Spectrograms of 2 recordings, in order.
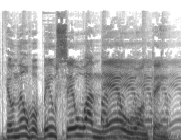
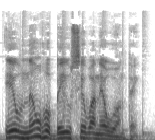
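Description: First: The stress falls on the word anel. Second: No word is given special stress. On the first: "Posso ainda enfatizar o suposto elemento roubado" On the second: "a frase sem ênfase"

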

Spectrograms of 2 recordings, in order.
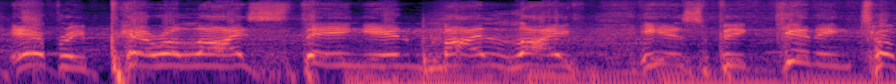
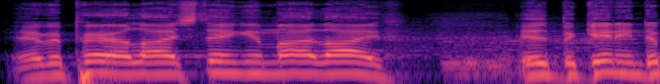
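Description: First: It is said loudly and forcefully, with full energy. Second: It is said quietly and weakly, without force. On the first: The speaker is boldly declaring it. The speaker calls it right. "Open your mouth wide. Make a mighty decree" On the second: The speaker is not really declaring it. The speaker calls it wrong. "you said that like this"

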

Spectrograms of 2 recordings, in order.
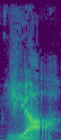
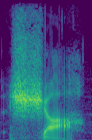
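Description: First: The consonant sounds like an English 'y'. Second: The consonant sounds like an English 'sh'. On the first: This is how most Spanish speakers say it. "in the double L in Spanish is pronounced ya, like Y-A" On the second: This is how people from Buenos Aires say it. "the people in Buenos Aires pronounce it sha, with a S-H-A"

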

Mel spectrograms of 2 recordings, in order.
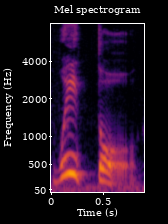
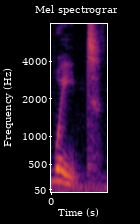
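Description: First: The word ends with an added extra vowel. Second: The word ends cleanly on the final consonant. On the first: "There's always an extra syllable at the end" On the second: "it's never, like, a clear ending to a word. So you don't do"

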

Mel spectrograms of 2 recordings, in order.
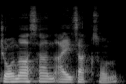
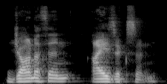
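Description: First: The name has a Japanese pronunciation. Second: The name has an English pronunciation. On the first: "Not really that close to my actual name" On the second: "my name is a very hard name for Japanese speakers to say correctly"

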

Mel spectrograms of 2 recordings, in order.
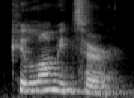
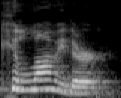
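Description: First: It is said in a British accent. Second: It is said in an American accent.

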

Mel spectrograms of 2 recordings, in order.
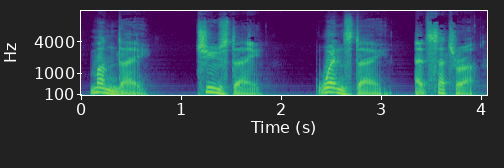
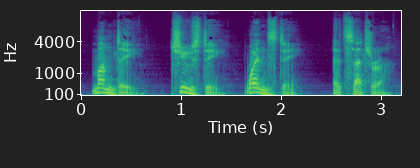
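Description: First: It is said slowly and carefully. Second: It is said quickly and reduced.

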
